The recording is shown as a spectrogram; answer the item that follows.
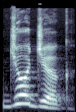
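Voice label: "дзодзӧг", Komi, female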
